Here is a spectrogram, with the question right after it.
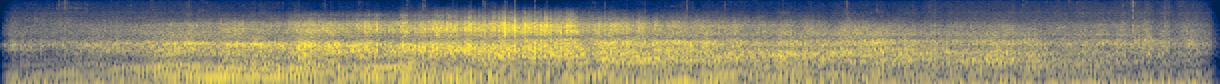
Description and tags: Super Constellation Flypast
Lockheed Super Constellation low pass, R-L in clean configuration. Heavy multiple radial engine sound from four engines. There is a little wind noise in background.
